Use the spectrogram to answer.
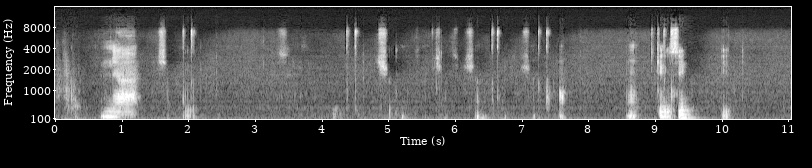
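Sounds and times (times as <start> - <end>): mouse and keyboard clicks: 4.3 - 4.7, 6.5 - 7.5, 9.0 - 9.4.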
